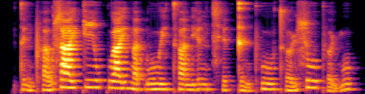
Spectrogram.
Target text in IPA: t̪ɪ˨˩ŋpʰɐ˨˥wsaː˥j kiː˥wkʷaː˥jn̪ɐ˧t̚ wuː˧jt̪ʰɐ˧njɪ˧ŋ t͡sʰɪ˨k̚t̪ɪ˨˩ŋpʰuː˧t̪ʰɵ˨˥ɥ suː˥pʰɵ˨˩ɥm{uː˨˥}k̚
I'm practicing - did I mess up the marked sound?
yes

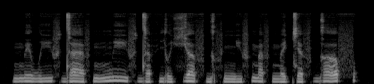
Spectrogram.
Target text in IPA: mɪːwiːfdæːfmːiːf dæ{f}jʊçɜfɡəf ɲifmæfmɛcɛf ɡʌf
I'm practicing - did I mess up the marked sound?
no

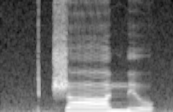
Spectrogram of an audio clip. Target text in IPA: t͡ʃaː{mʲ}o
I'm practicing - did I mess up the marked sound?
no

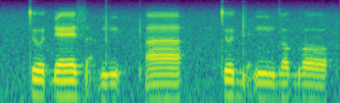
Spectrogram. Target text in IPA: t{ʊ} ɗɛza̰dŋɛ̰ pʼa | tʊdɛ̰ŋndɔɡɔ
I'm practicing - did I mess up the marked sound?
no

